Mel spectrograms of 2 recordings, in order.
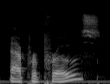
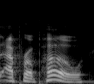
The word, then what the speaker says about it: apropos: washington with apple pros because it's apropos and you're saying apra pro and you're putting two pros where there's only one pro but that's a play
